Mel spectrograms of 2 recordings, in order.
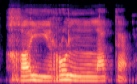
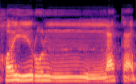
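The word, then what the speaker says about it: خيرا لك: bacanya tidak disertai dengung jadi langsung Choirul laka Choirul ak ad bukan Choirul lah Kak bukan seperti itu jadi langsung Choirul laka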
